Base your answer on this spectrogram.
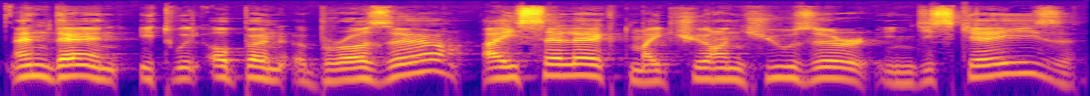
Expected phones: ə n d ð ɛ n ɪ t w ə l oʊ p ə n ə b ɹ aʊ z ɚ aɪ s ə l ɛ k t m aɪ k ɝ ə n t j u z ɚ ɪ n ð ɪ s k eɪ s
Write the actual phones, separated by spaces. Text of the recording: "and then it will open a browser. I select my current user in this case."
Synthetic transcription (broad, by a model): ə n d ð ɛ n ɪ t w ə l oʊ p ə n ə b ɹ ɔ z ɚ aɪ s ə l ɛ k t m aɪ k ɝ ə n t j u z ɚ ɪ n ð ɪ s k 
